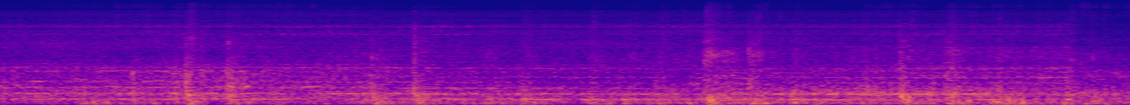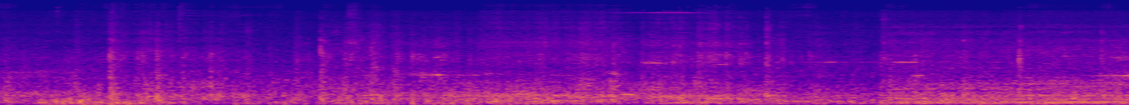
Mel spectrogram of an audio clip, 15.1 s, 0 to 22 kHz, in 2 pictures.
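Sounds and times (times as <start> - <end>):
tram motor hum: 0.0 - 15.0
wheels clicking on rails: 0.6 - 15.0.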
